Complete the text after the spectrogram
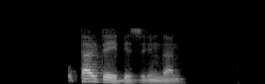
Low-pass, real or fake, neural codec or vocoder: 5.4 kHz; fake; codec, 16 kHz, 0.5 kbps, X-Codec, HuBERT features, trained on balanced general audio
